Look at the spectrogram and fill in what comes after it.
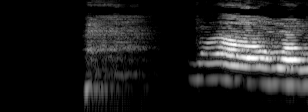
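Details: Pet cat indoors giving a short soft sound, then a clear harmonic meow rising and holding for about half a second, quiet room otherwise.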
